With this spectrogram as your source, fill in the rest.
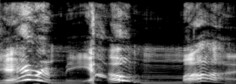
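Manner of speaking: scandalized, swooping, pearl-clutching dismay. Imitating how Kat said Jeremy: pearl-clutching imitation of Kat. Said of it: "the way Kat said Jeremy was the most, like, pearl clutching".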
